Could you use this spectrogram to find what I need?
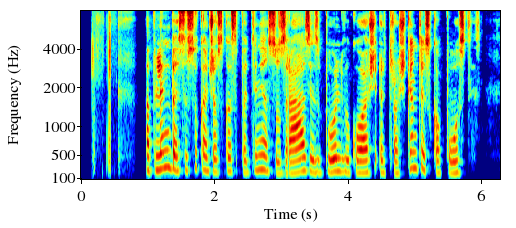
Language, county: Lithuanian, Alytus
